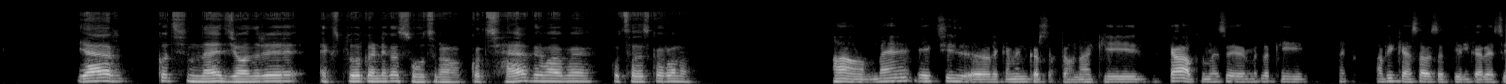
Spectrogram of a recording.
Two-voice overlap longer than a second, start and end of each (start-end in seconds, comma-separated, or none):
none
